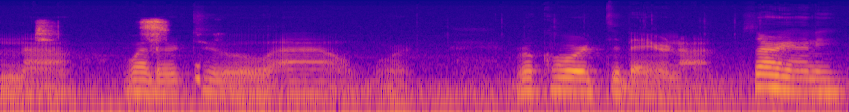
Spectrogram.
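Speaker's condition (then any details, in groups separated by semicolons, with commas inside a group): Cerebral palsy; limbs affected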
